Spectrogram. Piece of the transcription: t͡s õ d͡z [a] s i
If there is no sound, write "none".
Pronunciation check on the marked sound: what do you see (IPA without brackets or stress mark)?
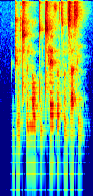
a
